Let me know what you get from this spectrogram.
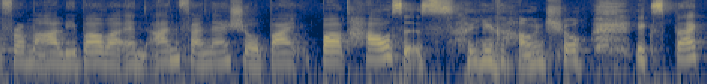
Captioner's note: laughs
